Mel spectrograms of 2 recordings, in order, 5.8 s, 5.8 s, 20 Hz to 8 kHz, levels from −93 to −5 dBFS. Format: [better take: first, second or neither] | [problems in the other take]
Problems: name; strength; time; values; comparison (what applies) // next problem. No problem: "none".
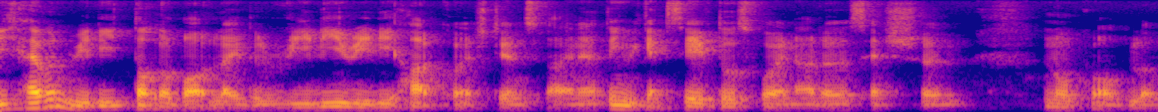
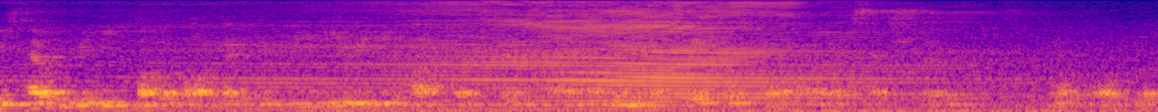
first | background sound (Motorcycle); 5 dB below the speech // room echo; dies away in 0.6 s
